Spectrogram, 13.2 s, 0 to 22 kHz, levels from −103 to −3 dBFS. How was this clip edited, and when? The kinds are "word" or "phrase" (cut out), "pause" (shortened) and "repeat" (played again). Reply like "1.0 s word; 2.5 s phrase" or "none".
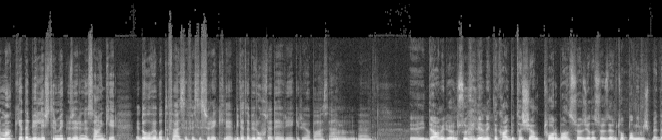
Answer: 5.3 s word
